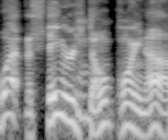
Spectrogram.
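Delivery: play-acted annoyed dad voice. Retelling what the father said after squashing a scorpion: irritated, imitating Stan. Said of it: "all irritated".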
